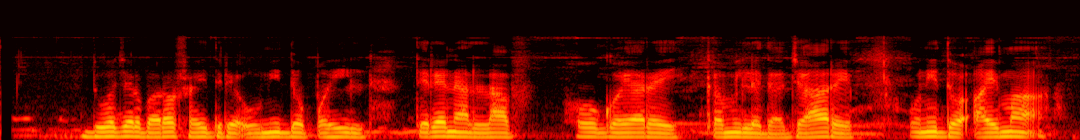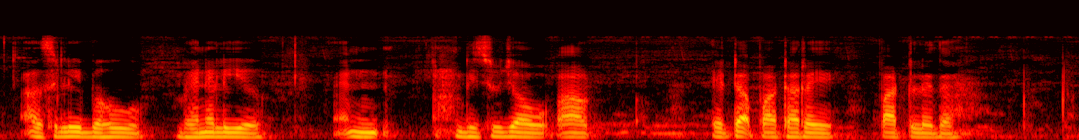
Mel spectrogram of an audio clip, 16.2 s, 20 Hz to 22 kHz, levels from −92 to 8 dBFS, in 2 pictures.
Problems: none marked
